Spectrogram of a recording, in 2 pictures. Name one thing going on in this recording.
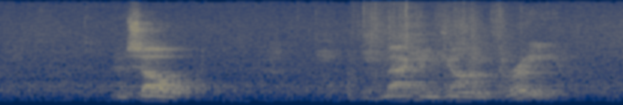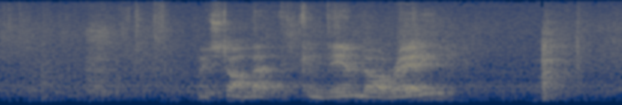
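An older man preaches slowly and deliberately into a microphone, with pauses between phrases.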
